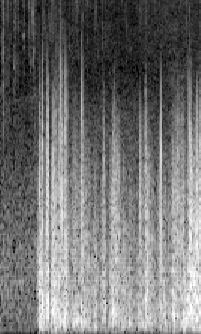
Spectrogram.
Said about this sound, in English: That is a very wind, very high wind.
